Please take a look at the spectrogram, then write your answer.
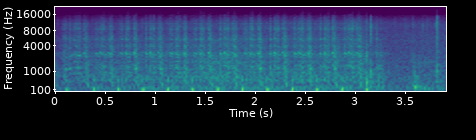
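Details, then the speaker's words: TW200 Trail Wagon runabout kids' UTV on a jump pack, battery won't charge: even cranking at about four strokes a second for three seconds, fuel pumping out, motor sounds decent; normal cranking. "so yep I saw fuel coming out I think you guys saw it better than I did so and then the motor actually sounds pretty decent"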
